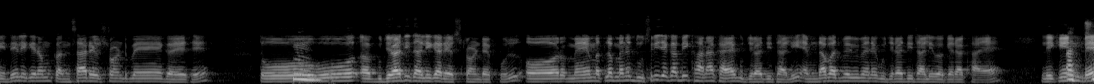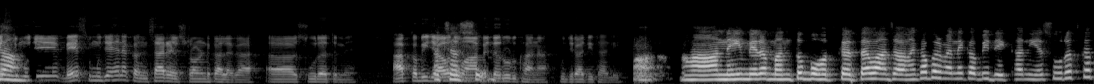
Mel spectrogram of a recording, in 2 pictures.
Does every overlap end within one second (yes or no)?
yes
